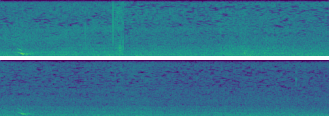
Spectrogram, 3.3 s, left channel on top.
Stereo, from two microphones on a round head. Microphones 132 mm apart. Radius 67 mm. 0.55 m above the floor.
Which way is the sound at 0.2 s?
75° left (ahead or behind).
